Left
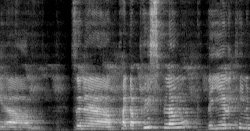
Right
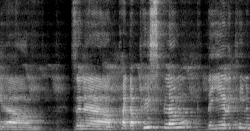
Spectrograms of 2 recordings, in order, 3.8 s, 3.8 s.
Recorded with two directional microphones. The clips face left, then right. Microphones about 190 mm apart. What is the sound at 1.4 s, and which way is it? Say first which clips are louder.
A woman's voice: right 4 dB; 20° right (ahead or behind).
